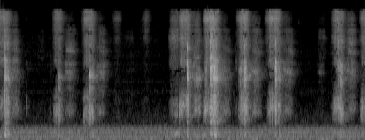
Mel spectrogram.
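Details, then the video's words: Male dog reverse sneezing, a spasm the vet linked to pollen allergy and judged harmless; harsh, rapid snorting inhalations come in bursts about twice a second, over a steady low hum. "If your dog is making a strange sound."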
